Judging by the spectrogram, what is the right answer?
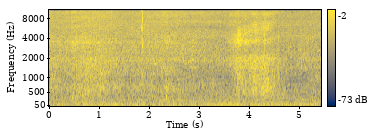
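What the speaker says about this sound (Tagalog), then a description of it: "malaking alon" Rough, continuous roar of big ocean waves and wind along the Dipolog City Boulevard seawall in the Philippines, waves churning loudly near the microphone with gusty buffeting throughout.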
